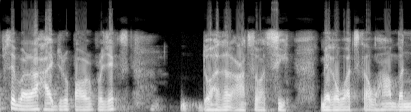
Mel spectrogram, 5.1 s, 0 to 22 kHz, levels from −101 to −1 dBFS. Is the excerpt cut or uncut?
uncut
